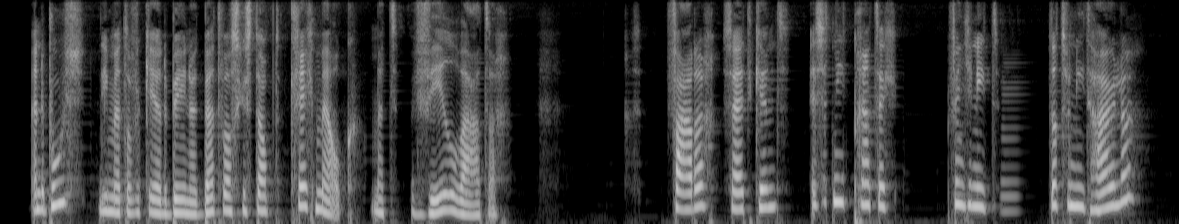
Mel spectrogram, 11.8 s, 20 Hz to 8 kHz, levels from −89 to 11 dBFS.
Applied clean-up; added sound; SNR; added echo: neural mask model DeepFilterNet 3.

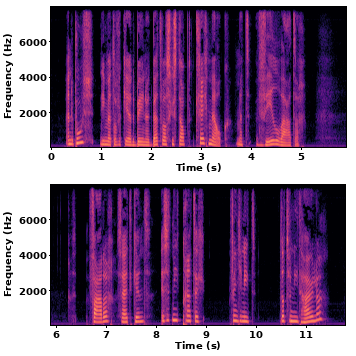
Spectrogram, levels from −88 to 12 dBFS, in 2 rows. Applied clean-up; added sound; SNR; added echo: none; none; none; none.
